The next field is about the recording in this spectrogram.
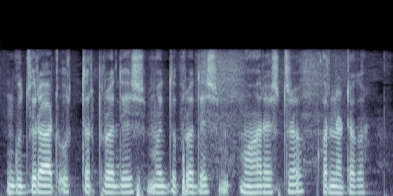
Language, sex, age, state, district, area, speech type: Odia, male, 18-30, Odisha, Malkangiri, urban, spontaneous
